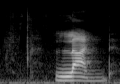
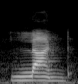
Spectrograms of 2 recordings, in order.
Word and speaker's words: Land: Land. Land. It's not land, it's land because A is pronounced as A.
